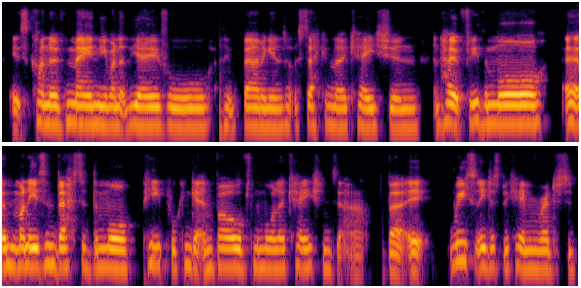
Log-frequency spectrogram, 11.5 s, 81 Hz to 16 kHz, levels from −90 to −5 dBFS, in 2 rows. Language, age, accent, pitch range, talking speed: English, 20-39, British, 145-170 Hz, 220 wpm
